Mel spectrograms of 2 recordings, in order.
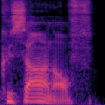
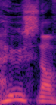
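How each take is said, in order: First: The name starts with a K sound. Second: The name starts with an H sound. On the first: This is how it is said in Uzbekistan. "I like how the Uzbek pronunciation is, so I say Kusanov" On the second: This is how it is said elsewhere in Central Asia. "But Husanov is also correct"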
